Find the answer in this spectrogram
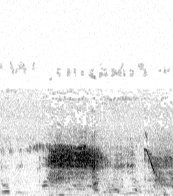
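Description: High-pitched children's voices calling out. They are loudest from about half a second to a second in, with a quick falling cry near the end.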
